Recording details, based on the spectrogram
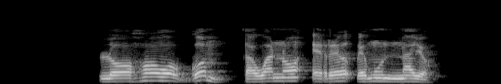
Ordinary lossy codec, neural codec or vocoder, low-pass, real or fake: MP3, 32 kbps; none; 5.4 kHz; real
